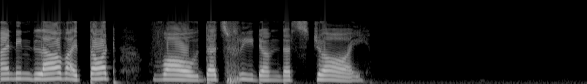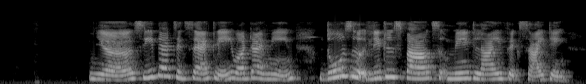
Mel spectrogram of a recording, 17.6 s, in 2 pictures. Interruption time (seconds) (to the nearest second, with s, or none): none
